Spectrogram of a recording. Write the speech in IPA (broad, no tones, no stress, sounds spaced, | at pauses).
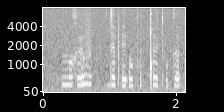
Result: ŋ ɔ x ø v | d ɛ pʼ e ʔ o pʼ ə ǃ ø tʼ u k ə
